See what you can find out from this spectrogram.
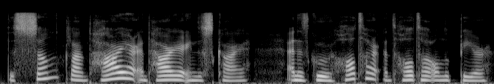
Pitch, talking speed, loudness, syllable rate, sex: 205 Hz, 220 wpm, -18 LUFS, 5.3 syllables/s, female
